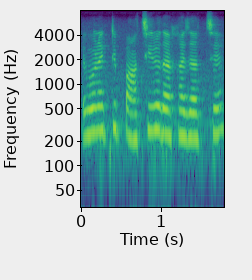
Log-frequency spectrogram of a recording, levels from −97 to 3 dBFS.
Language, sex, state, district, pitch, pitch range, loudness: Bengali, female, West Bengal, Purulia, 250 Hz, 230-265 Hz, -16 LUFS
